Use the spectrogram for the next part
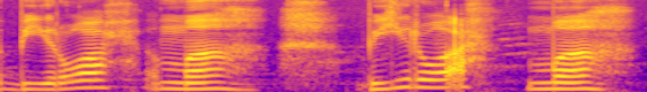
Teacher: गोलता पर वक़्फ़ करना हो तो वो हाय साकिना हा बन जाती है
